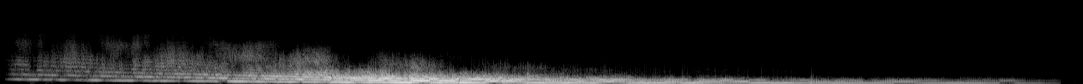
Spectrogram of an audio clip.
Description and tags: Plane flyby
Fully synthetic plane sound, has been made from a single sinusoidal tone.
Doppler, effect, flanger, sci-fi, Synthetic, vibrato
